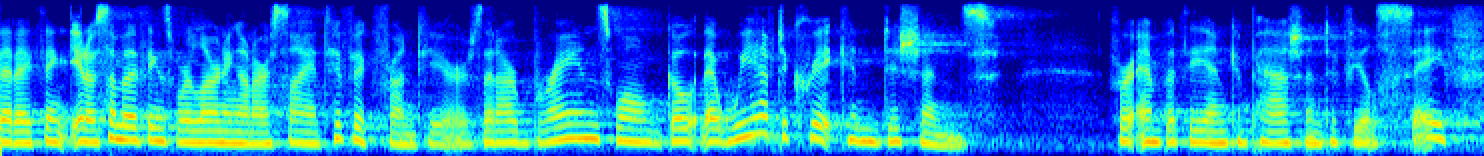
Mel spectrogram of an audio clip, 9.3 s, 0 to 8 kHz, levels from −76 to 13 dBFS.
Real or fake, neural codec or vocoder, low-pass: real; none; 7.2 kHz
